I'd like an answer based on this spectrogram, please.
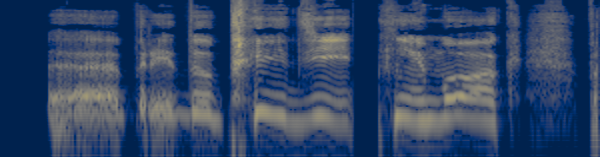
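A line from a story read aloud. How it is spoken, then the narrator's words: Whining. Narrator (Russian): проскулил он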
